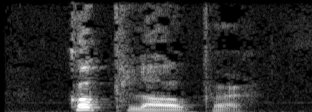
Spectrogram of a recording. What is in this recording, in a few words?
"koploper", Dutch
